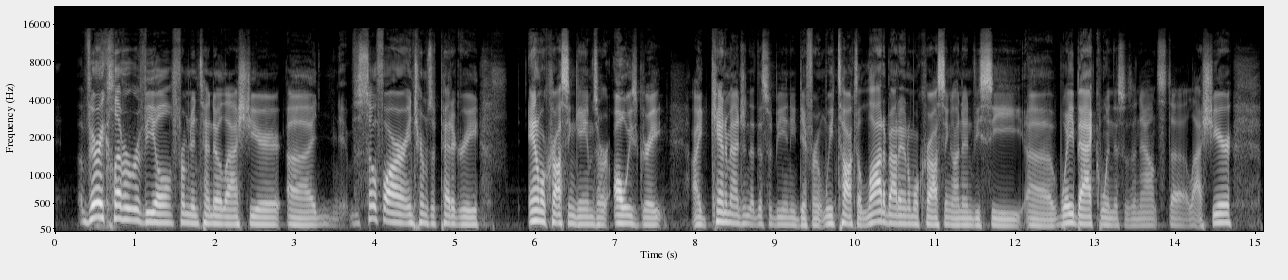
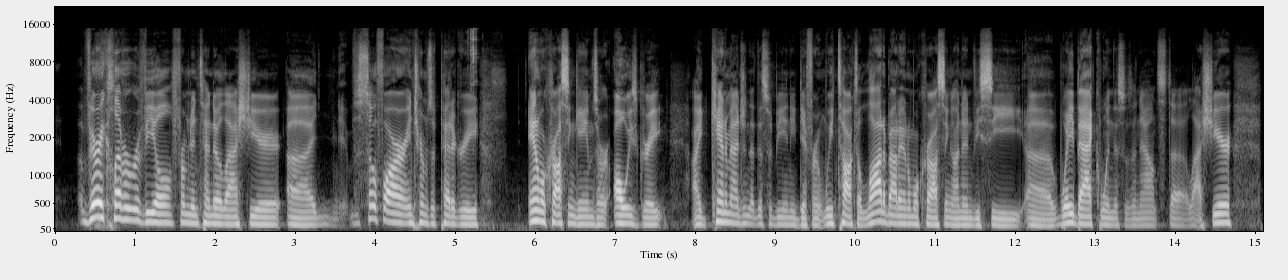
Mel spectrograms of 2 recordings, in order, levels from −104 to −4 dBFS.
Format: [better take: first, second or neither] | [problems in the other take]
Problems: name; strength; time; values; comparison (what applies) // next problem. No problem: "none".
first | jangling keys; faint; at 5 s; peak 15 dB below the speech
